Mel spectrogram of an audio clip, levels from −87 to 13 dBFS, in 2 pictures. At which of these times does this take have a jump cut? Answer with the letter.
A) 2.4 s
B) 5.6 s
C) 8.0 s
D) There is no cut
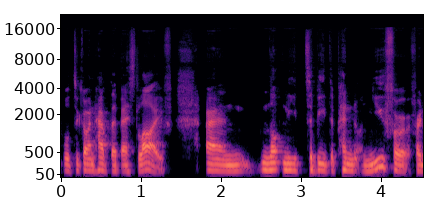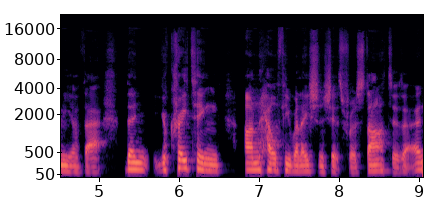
B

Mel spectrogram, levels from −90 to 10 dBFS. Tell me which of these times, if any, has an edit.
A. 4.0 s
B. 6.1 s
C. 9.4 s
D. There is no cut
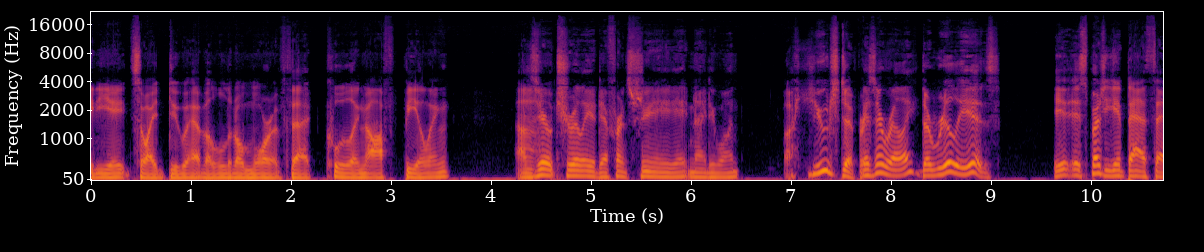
D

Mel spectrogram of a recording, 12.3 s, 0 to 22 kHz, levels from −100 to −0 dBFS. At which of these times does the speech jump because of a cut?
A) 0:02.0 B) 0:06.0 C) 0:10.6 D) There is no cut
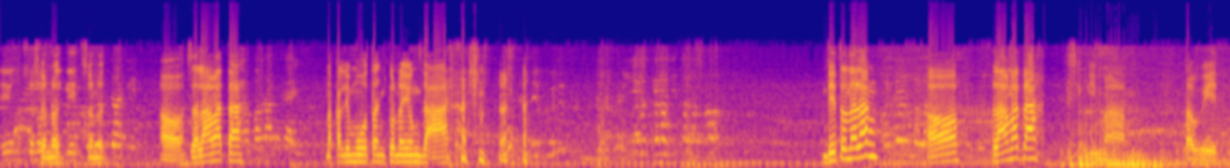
C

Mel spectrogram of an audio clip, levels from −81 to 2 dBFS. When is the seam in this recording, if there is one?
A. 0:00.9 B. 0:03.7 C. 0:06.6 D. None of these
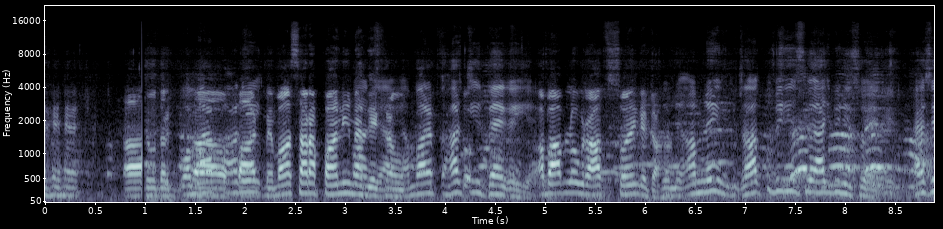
A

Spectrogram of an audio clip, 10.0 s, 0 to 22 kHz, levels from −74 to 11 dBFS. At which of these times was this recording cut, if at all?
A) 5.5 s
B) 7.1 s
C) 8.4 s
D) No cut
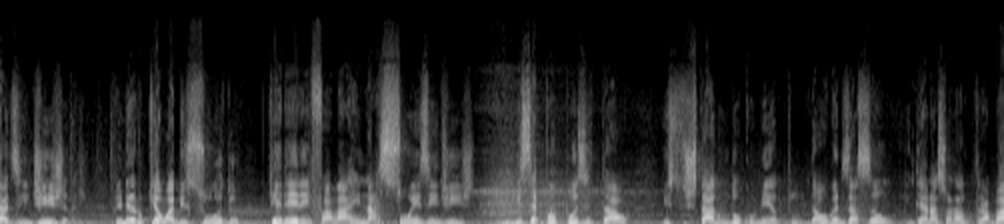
D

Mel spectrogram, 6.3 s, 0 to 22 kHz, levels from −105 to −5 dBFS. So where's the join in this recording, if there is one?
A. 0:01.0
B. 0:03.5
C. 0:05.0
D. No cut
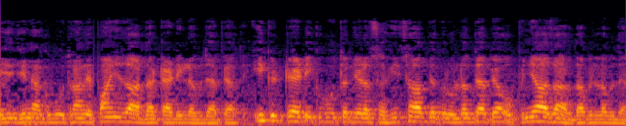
A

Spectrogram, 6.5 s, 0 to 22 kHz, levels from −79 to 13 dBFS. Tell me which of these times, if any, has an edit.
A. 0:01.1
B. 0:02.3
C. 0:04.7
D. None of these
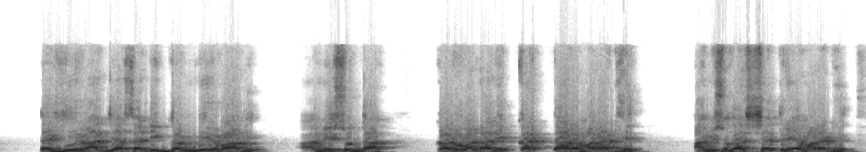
B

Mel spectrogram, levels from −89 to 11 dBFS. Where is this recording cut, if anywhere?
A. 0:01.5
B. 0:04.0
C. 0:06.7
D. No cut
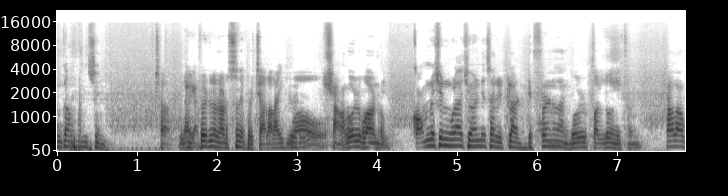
A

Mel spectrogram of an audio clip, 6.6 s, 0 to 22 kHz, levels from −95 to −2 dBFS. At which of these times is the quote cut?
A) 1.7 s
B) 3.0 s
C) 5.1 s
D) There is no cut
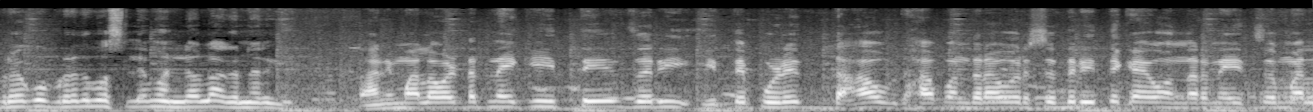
A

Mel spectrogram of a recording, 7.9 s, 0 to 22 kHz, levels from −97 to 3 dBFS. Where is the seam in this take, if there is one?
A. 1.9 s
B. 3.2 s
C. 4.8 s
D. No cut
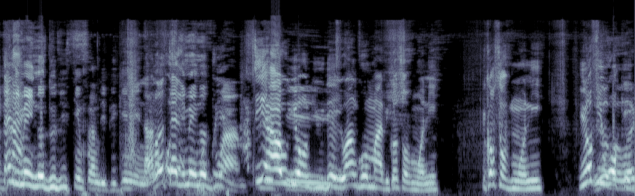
B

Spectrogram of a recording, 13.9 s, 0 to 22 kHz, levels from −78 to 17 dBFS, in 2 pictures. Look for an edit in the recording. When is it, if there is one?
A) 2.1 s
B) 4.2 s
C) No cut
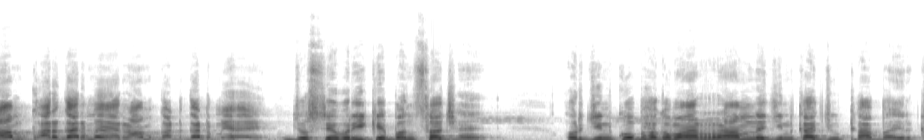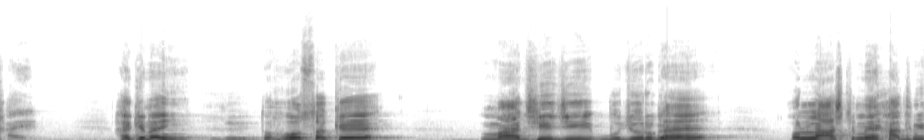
A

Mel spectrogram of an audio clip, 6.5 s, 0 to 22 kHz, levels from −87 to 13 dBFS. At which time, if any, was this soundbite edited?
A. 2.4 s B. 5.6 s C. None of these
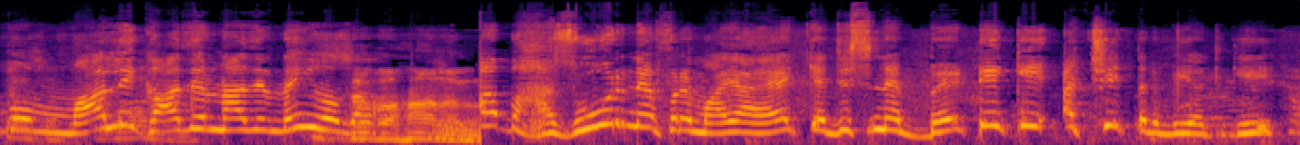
A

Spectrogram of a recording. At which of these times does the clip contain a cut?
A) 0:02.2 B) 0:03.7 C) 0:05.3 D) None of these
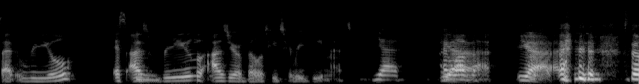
D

